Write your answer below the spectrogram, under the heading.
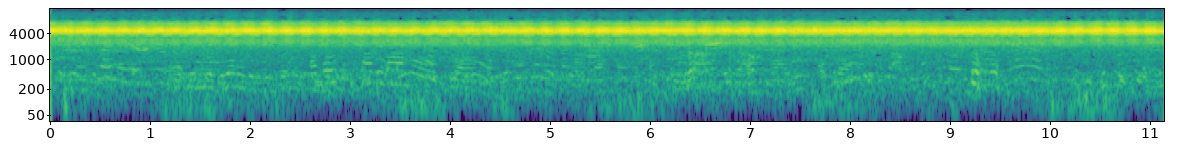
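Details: Continuous high, rasping cricket trill, rapidly pulsed and constant in loudness from start to end; soft, indistinct low sounds and a few faint chirps sit far beneath it.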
